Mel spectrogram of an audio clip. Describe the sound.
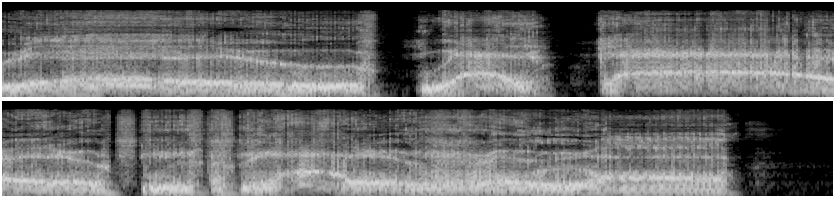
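A voice imitates a zombie with loud, gravelly growls and drawn-out groans, pitch swooping up and down across several bursts separated by brief silences, with no ordinary speech.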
